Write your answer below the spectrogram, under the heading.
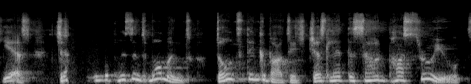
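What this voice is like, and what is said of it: Imitates another person's voice, poorly. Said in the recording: “my very bad Eckhart Tolle impression”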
